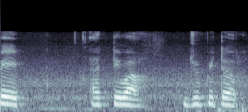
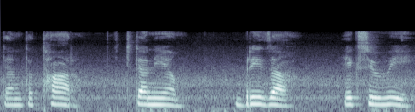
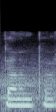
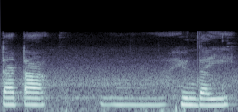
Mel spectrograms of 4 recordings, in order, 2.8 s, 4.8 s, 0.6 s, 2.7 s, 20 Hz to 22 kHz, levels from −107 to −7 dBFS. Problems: constant background noise, continuous background conversations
